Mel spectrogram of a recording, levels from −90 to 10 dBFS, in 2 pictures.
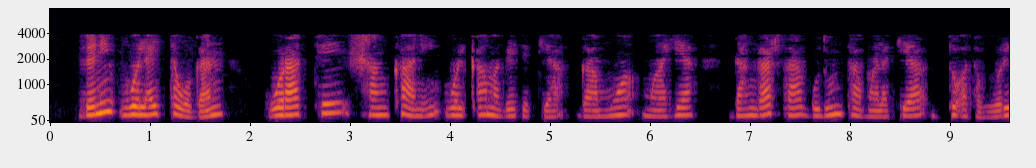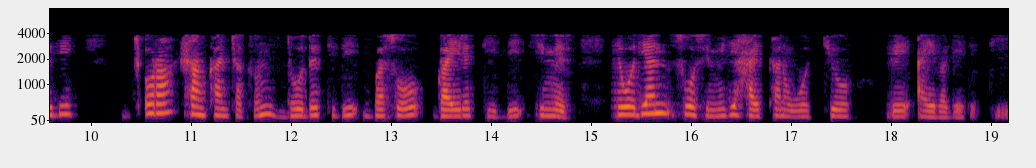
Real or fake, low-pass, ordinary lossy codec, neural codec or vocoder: real; 7.2 kHz; AAC, 16 kbps; none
